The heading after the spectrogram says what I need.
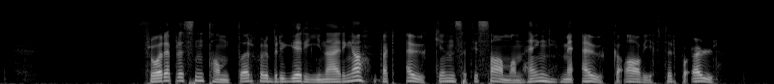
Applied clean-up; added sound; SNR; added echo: none; none; none; none.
